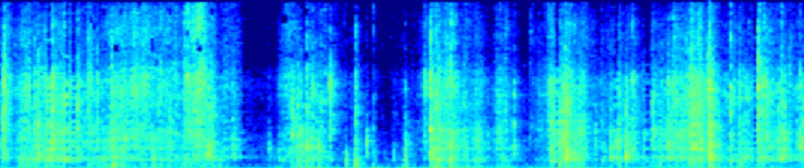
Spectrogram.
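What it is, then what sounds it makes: Crumpled kraft packing paper. Thin brown kraft packing paper is gathered and crumpled between hands with nails, making dense, bright crinkling and crackling. The rustle runs steadily, dips briefly near the middle, then builds back with several louder crinkly bursts toward the end.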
